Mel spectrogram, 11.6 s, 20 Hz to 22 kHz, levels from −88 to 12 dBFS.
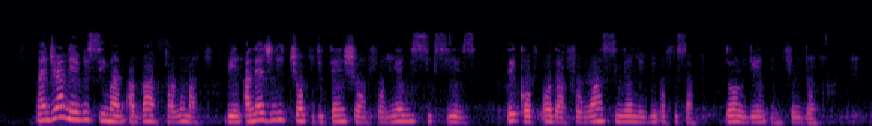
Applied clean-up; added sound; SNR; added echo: neural separator model SepFormer DNS4.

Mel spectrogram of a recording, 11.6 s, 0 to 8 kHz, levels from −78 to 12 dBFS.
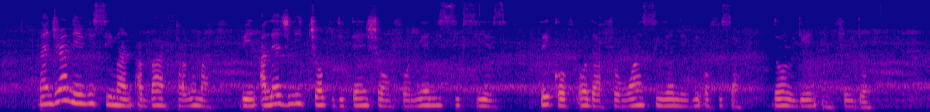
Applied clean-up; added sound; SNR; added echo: none; Crowd; 16 dB; reverberation time 0.2 s.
